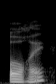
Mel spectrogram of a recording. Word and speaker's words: auraient: Ils auraient, remember, ENT, you don't pronounce it, auraient, ils auraient, elles auraient.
